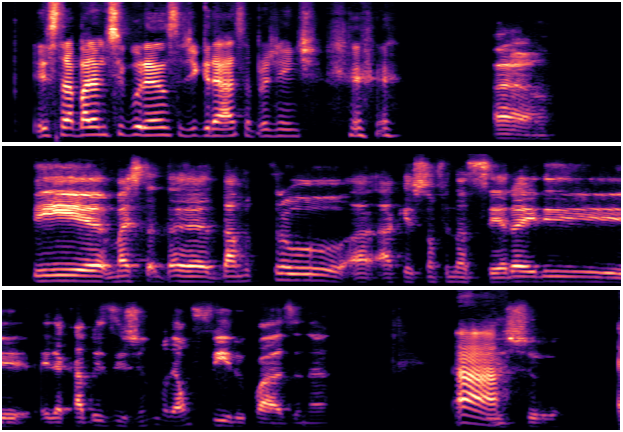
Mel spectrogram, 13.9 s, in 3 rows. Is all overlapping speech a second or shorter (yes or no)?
yes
